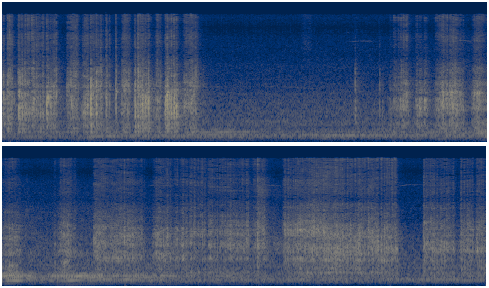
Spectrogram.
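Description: Scraping and rubbing of a pencil and hands on a subwoofer's carbon-fiber dust cap as its edge is marked out, in irregular strokes with a lull a few seconds in.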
